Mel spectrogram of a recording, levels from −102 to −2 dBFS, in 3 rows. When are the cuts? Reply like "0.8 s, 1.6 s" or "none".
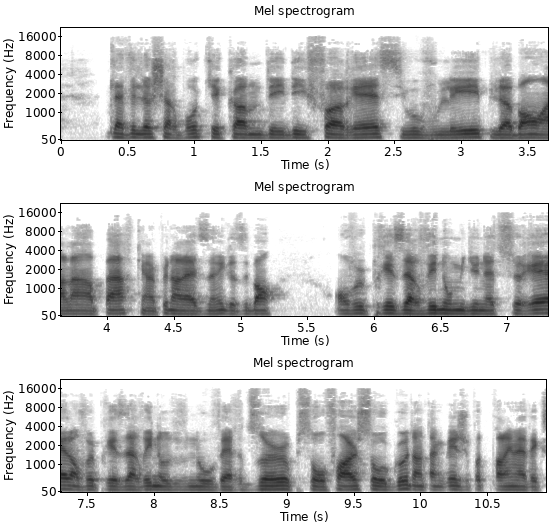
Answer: none

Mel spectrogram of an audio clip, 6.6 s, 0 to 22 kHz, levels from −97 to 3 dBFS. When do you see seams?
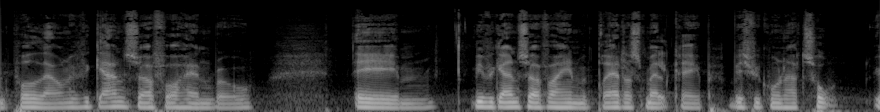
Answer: none

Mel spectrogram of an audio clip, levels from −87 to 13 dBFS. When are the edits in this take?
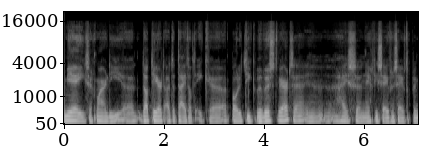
none

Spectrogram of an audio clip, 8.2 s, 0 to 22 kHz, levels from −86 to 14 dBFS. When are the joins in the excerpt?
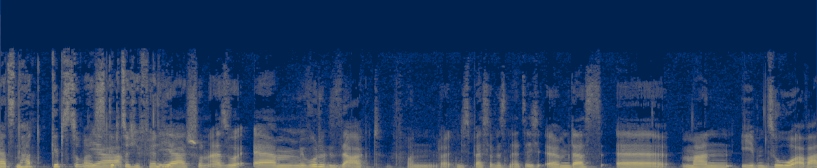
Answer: none

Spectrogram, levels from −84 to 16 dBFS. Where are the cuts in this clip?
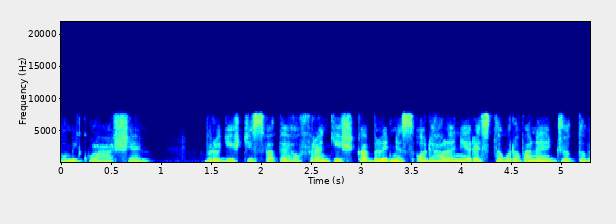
1.2 s

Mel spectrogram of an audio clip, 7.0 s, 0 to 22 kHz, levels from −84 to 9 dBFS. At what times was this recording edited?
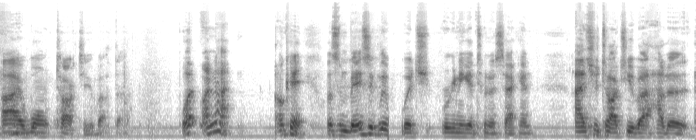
2.8 s, 3.9 s, 5.7 s

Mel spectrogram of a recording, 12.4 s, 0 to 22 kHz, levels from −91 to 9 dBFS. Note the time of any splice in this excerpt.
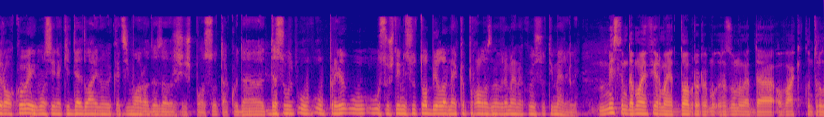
4.0 s

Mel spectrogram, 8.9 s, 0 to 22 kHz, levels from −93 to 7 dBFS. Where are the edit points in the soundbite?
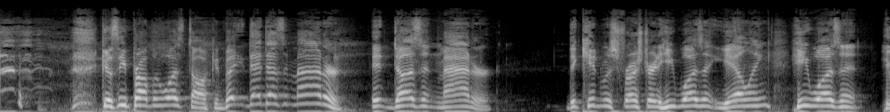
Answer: none

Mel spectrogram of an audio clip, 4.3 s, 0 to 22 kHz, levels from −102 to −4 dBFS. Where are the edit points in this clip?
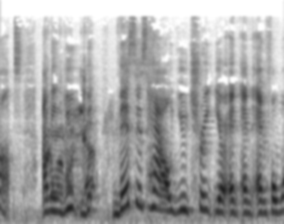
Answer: none

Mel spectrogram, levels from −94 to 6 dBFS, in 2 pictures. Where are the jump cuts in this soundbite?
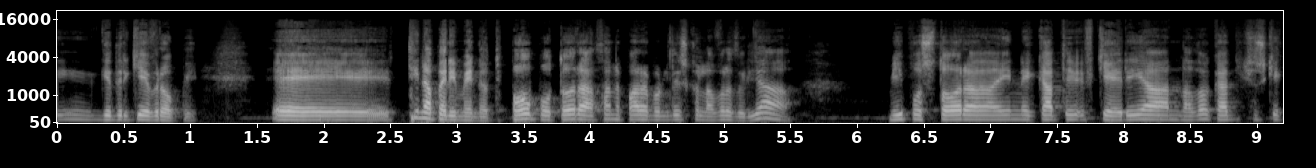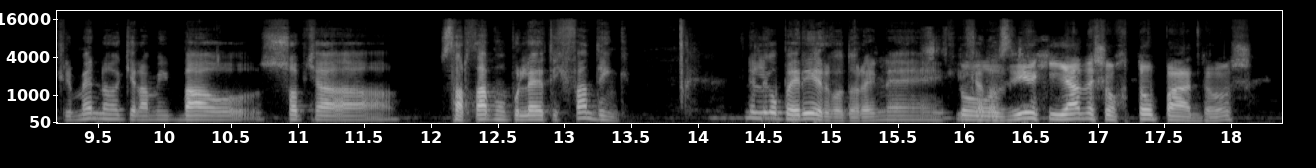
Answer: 8.4 s

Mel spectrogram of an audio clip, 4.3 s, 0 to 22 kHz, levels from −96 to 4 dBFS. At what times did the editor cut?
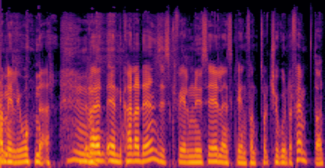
none

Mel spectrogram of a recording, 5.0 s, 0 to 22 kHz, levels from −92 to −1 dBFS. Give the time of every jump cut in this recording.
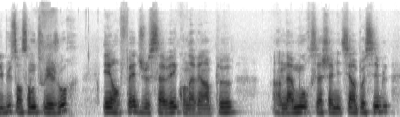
1.2 s

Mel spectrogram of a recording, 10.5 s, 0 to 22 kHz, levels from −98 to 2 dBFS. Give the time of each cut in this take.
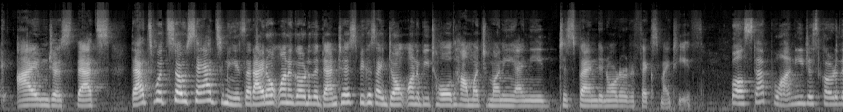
none

